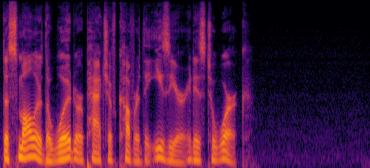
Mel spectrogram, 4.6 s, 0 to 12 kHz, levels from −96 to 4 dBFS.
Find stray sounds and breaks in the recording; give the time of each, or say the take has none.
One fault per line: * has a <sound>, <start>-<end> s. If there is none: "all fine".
all fine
